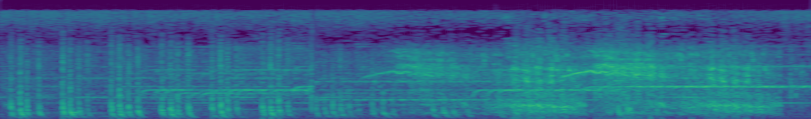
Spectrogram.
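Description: Horse sound effects in an Indonesian radio drama, a ridden horse arriving at Gua Growong: rhythmic clip-clop hoofbeats, then two whinnies over a steady low hum.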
